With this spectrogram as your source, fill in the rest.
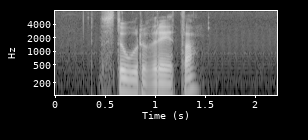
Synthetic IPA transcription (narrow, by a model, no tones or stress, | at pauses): st̪uːɾvɾeːt̪ʰa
